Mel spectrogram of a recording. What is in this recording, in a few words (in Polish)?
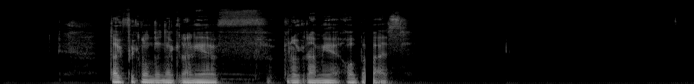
Próba mikrofonu; OBS; Projekt przedwzmacniacza mikrofonowego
